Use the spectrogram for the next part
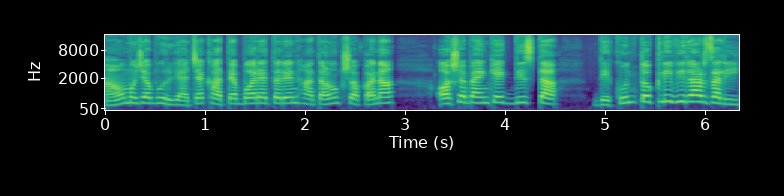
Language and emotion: Goan Konkani, disgusted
